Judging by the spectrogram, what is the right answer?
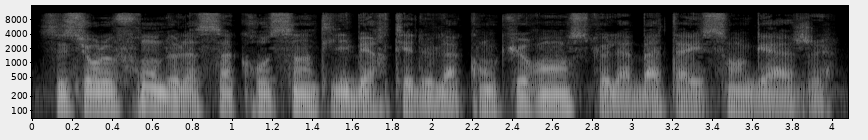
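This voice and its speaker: A man narrating a documentary in a measured, dramatic scripted voice-over. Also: sits low, animated, a little mellow. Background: music.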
